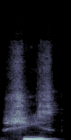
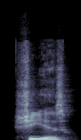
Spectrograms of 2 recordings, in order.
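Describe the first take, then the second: First: It is said as one single syllable. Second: It is said as two separate syllables. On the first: The speaker calls it right. "The contraction is one syllable" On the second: The speaker calls it wrong. "That's two syllables"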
